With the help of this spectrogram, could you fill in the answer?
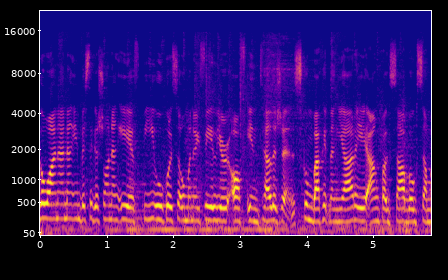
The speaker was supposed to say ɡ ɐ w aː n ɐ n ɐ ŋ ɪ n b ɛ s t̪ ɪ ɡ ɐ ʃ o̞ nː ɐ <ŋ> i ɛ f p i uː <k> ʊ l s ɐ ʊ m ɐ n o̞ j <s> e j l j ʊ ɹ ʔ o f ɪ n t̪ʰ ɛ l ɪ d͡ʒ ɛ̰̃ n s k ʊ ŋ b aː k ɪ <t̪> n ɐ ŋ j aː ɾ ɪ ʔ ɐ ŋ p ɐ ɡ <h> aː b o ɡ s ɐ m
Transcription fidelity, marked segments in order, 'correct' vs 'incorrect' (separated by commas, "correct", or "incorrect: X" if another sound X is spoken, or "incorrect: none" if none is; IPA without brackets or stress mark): correct, correct, incorrect: f, correct, incorrect: s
